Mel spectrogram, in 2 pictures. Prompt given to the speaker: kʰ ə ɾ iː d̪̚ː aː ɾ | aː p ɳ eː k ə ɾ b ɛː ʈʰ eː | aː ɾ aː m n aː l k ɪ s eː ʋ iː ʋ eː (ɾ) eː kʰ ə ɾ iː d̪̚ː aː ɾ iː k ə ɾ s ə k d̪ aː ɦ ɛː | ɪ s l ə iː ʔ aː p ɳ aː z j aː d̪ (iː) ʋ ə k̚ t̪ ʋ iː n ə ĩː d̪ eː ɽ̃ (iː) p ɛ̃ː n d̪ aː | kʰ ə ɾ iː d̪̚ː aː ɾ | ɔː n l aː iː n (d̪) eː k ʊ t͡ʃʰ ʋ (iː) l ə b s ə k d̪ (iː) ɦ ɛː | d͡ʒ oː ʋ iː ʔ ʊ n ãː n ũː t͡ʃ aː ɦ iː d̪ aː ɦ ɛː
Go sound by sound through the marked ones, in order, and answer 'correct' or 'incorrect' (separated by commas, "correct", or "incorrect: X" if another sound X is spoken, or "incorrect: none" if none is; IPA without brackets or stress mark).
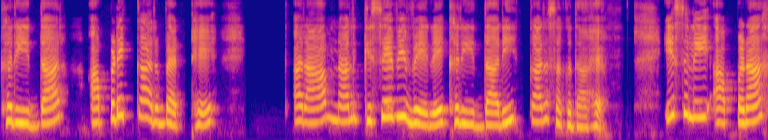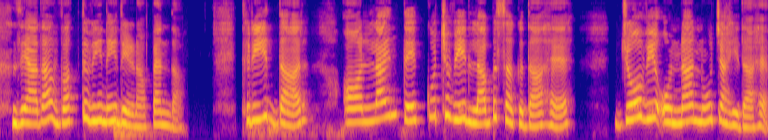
incorrect: l, incorrect: aː, incorrect: aː, incorrect: t̪, correct, incorrect: aː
